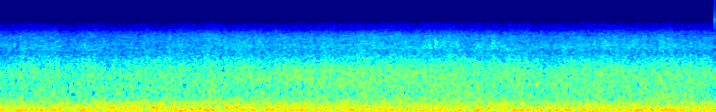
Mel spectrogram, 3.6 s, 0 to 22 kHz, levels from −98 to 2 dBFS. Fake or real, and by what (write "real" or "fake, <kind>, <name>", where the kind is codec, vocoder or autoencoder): fake, vocoder, BigVGAN v2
